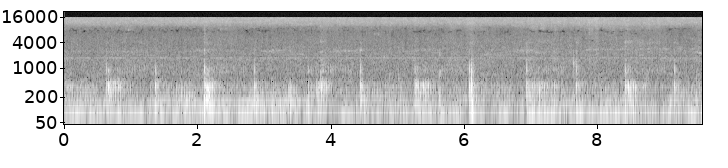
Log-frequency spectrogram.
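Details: Quiet, very low purr from Tig, a ginger house cat enjoying being stroked, a soft continuous rumble with faint periodic clicks and a steady fan hum underneath.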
